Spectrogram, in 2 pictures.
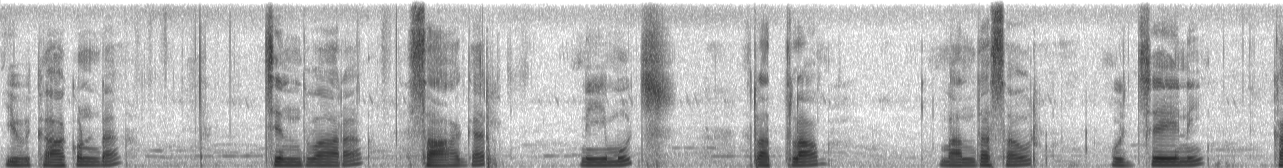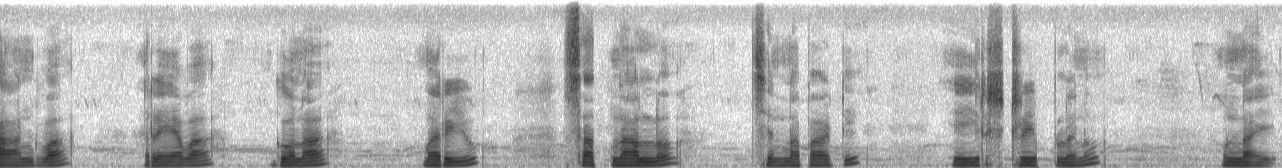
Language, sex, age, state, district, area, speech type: Telugu, male, 18-30, Andhra Pradesh, East Godavari, rural, read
